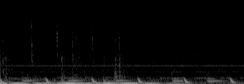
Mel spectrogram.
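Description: Computer keyboard keys clicking in quick, irregular strokes while editing code, over quiet background music.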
